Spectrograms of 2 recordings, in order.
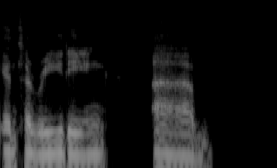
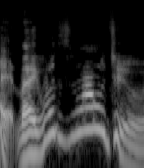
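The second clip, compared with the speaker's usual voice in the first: put-on much higher startled kid voice; confused child self. Little kid woken by brother, high and confused. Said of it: "I was like".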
